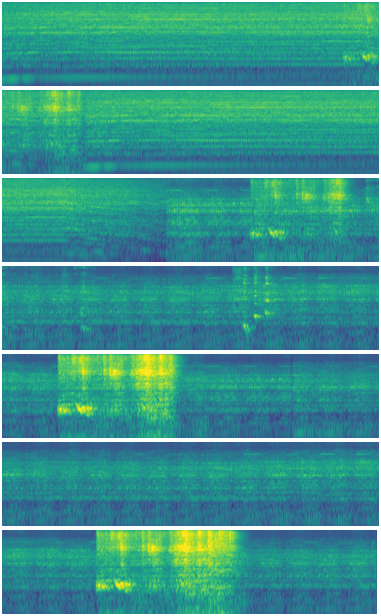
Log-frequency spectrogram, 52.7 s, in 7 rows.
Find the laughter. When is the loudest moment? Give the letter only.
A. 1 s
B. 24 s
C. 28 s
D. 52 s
C.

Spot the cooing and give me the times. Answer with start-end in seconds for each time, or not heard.
6.8-9.2, 20.1-22.0, 31.2-33.6, 47.1-50.0.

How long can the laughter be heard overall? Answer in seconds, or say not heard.
3 s.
